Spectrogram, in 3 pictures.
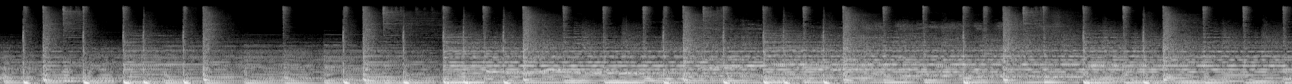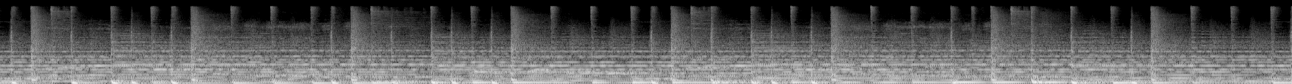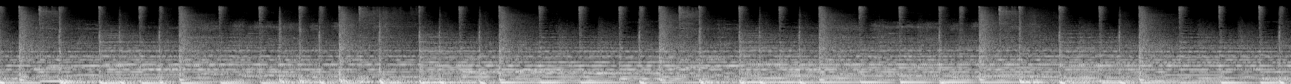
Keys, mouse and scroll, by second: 1.0 click, 1.6 ctrl+z, 6.5 scroll down 4, 12.1 typing, 13.1-16.8 typing, 17.9-18.9 typing, 23.5 Delete, 24.1 Delete, 27.3 Delete, 27.6 scroll down 1, 28.4 e, 30.9 typing, 33.4 typing, 34.5-37.6 typing.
